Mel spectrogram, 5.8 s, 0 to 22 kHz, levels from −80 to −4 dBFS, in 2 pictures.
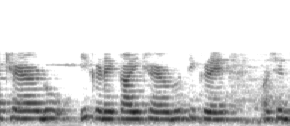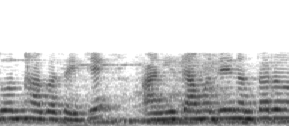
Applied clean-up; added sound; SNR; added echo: none; none; none; none.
